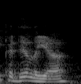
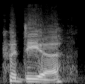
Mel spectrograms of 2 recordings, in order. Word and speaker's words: Padilla: Uh, I uh there's an Anthony Padilia, the one of the Oh, smash. Whoa. Okay, back up. It's pronounced Padilla.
